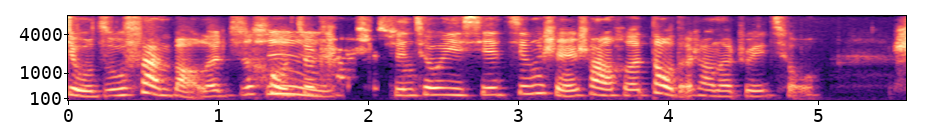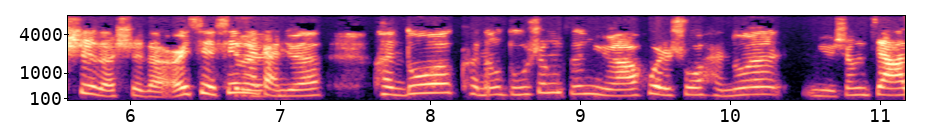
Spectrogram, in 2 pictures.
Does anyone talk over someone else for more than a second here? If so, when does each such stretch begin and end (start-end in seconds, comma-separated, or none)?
none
